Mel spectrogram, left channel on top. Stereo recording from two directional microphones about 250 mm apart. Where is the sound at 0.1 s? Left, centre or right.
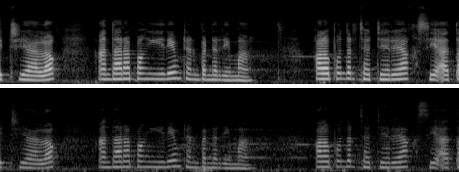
Left.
